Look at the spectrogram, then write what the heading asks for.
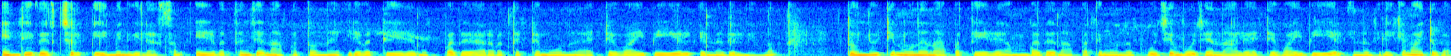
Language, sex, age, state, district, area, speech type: Malayalam, female, 18-30, Kerala, Wayanad, rural, read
